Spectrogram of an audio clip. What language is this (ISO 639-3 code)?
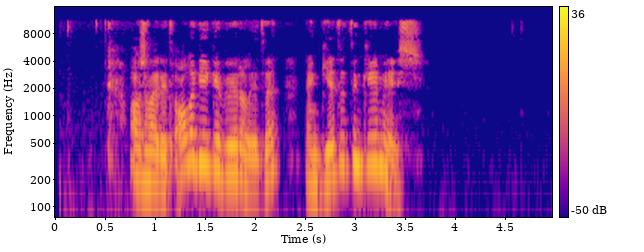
fry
